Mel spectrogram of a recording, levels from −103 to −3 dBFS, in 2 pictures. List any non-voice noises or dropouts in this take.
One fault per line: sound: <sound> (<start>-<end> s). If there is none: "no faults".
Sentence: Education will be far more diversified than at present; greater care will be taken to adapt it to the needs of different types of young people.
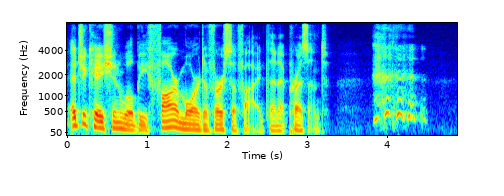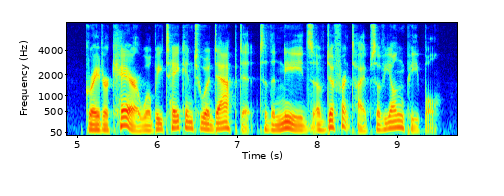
sound: laugh (3.8-4.5 s)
